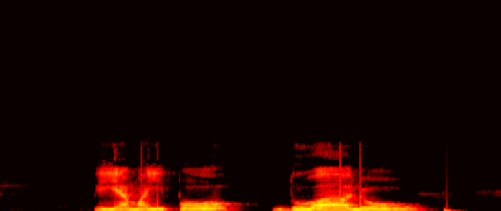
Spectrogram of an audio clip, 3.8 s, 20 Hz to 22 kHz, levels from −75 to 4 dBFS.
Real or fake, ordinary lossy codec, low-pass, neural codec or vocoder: real; Opus, 64 kbps; 7.2 kHz; none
